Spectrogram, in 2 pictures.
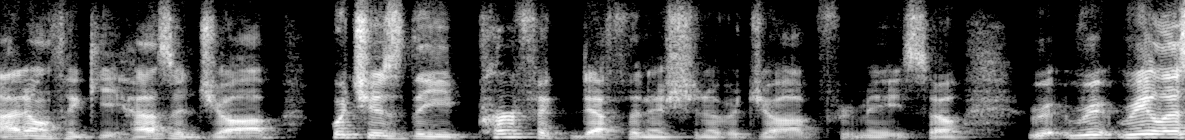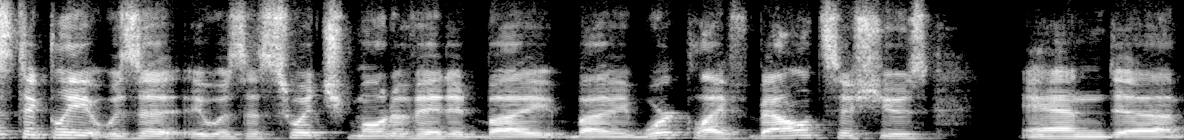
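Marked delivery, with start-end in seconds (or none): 0.0-1.4 sheepish, embarrassed, small voice. A father retelling his son's answer to a question, imitating an embarrassed voice. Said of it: "he says in an embarrassed voice".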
